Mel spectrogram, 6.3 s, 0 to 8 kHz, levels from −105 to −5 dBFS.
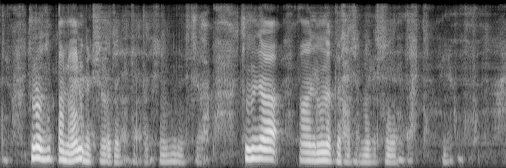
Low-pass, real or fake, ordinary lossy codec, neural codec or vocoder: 7.2 kHz; fake; none; autoencoder, 22.05 kHz, a latent of 192 numbers a frame, VITS, trained on one speaker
